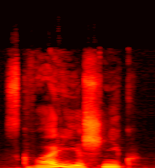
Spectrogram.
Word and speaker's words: скворечник: а произносим я яичница пишем скворечник произносим скворешник со многими из того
